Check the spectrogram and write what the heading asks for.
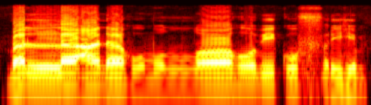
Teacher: Him ada bacaan izhar syafawi dengan jelas mimnya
